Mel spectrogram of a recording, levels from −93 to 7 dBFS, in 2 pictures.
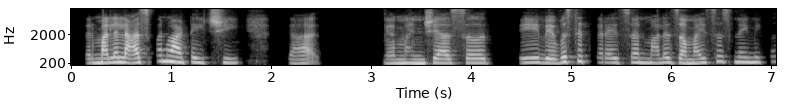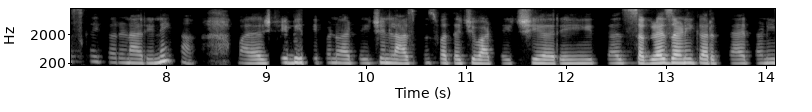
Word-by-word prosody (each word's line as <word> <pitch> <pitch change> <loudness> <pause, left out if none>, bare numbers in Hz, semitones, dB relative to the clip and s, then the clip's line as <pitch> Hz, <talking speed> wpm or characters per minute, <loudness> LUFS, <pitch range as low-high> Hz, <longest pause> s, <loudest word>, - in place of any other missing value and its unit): तर 210 - -8
मला 225 +3 +7
लाज 240 0 +7
पण 295 0 +4
वाटायची. 235 -4 +4 0.5
त्या 195 0 -4 0.8
म्हणजे 200 +1 +3
असं 215 +1 +1 0.4
ते 230 +1 +1
व्यवस्थित 250 +6 +2
करायचं 225 0 -4
आणि 230 -1 0
मला 215 +2 -2
जमायचंच 225 +6 0
नाही 255 -1 +1
मी 245 0 +1
कसं 275 +3 -15
काय 280 -1 -22
करणार 220 -3 -11
आहे. 205 - -10
नाही 295 +6 +2
का? 240 -5 -19 0.5
मला 195 -2 -12
अशी 195 +3 -6
भीती 220 -1 -3
पण 220 -1 -12
वाटायची 200 +1 -10
आणि 215 -1 -2
लाज 190 -1 -4
पण 220 - -21
स्वतःची 205 -1 -8
वाटायची. 185 +2 -4
अरे! 190 +1 -5
त्या 195 0 -13
सगळ्याजणी 205 +2 +2
करत 195 -2 -2 0.2
आहेत 195 0 -11
आणि 205 +1 -8
215 Hz, 160 wpm, -20 LUFS, 200-230 Hz, 0.8 s, मला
